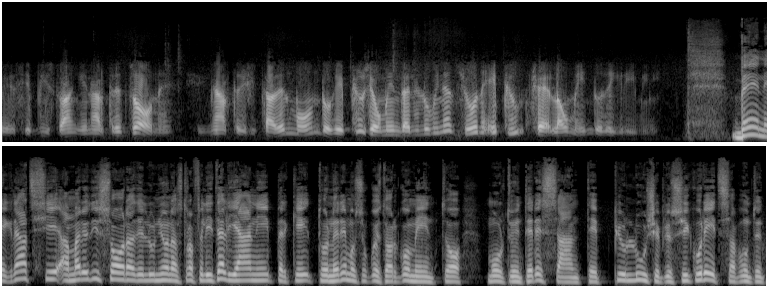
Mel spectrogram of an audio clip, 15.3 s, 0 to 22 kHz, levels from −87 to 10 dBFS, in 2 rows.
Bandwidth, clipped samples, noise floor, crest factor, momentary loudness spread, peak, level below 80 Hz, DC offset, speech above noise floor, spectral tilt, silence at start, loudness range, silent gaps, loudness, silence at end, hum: 15.5 kHz; under 0.1%; -51 dBFS; 20 dB; 9 LU; -4 dBFS; -70 dBFS; under 0.1%; 28 dB; -5.5 dB/octave; 0 s; 5 LU; none; -23 LUFS; 0 s; none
